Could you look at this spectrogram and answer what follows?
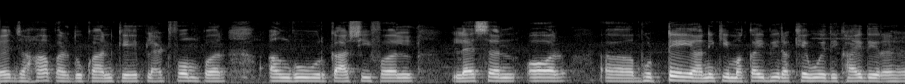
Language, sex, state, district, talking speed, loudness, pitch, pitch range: Hindi, female, Gujarat, Valsad, 145 wpm, -16 LUFS, 155 Hz, 150-160 Hz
